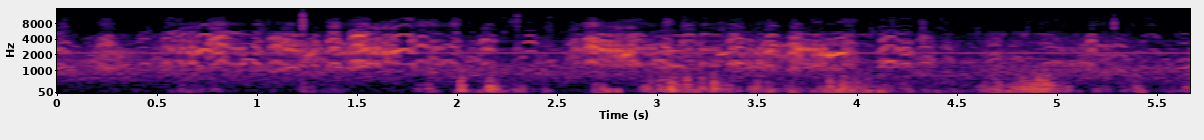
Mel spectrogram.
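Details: Sandwich terns heard as a dense, noisy chorus of grating, overlapping calls that swells and fades in waves every second or so, with several louder harsh cries standing out.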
